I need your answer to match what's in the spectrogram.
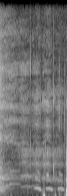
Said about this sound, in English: Let's see if he answers. Bob Goff, best-selling author. This is his cell phone. Let's see if he does pick it up. Two rings.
